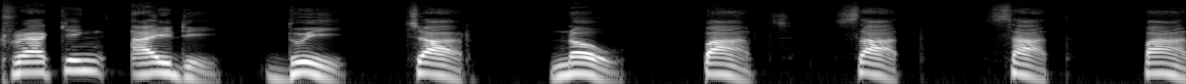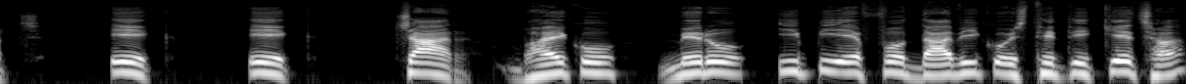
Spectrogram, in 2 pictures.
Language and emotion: Nepali, neutral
